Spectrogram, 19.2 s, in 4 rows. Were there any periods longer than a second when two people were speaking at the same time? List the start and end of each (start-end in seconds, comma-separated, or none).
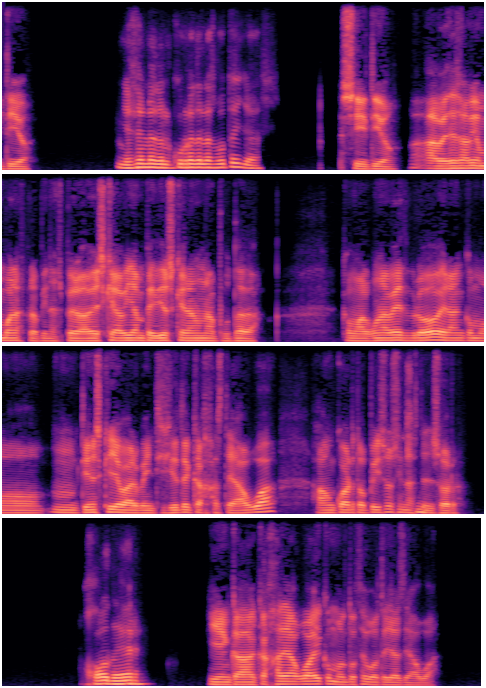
none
